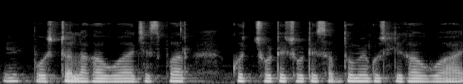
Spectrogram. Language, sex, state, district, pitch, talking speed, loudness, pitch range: Hindi, male, Uttar Pradesh, Lalitpur, 145 Hz, 195 wpm, -18 LUFS, 140-145 Hz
